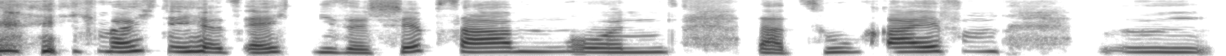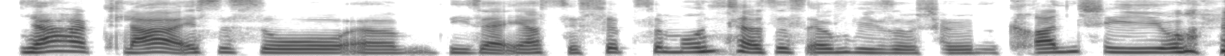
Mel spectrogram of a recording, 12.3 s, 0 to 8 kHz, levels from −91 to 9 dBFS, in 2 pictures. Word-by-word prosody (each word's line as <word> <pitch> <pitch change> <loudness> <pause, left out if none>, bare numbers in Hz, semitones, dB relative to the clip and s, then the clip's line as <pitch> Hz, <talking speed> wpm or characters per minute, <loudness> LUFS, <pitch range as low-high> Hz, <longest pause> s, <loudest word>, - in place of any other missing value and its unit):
ich 275 -2 +2
möchte 255 +2 +3
jetzt 245 -5 +3
echt 215 +4 +2
diese 205 -4 -2
Chips 240 - 0
haben 240 +1 +4
und 220 0 -2 0.4
da 190 -3 +2
zugreifen.“ 240 +5 +1 0.5
Äm, 225 -1 -7 0.2
ja, 255 +4 +4
klar, 200 0 +3
es 205 +3 -3
ist 215 -2 -6
so, 190 -1 0
ähm, 180 +3 -6
dieser 185 -3 -2
1. 190 -1 -3
Chips 220 +5 -6
im 240 - -1
Mund, 235 +4 +1
das 210 -6 +2
ist 215 -2 -2
irgendwie 200 -1 -2
so 180 -1 -6
schön 180 0 -9
crunchy 215 +1 0
und 230 +4 +4
220 Hz, 140 wpm, -22 LUFS, 195-240 Hz, 0.5 s, haben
